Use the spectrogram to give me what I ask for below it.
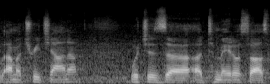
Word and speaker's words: amatriciana: But airy and puffy, and then it's served on top of a sauce called amatriciana, which is a tomato sauce with bacon in it.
